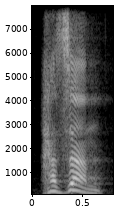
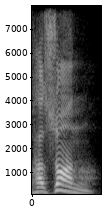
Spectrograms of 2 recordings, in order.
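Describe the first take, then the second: First: It is said in a Sephardi pronunciation. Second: It is said in an Ashkenazi pronunciation. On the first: "Hazan é Sefaradi" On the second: "se eu for usar os termos askenazitas aqui dentro, eu não falo Hazan, eu falo Hazon"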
